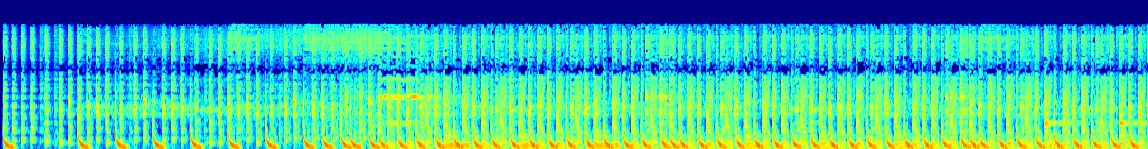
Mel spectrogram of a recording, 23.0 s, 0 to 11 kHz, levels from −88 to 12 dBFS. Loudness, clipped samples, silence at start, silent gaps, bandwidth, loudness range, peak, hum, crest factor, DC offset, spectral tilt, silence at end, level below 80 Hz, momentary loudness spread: -17 LUFS; under 0.1%; 0.05 s; none; 6.4 kHz; 3 LU; -4 dBFS; none; 12 dB; under 0.1%; -6.5 dB/octave; 0 s; -22 dBFS; 6 LU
